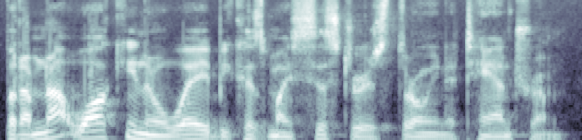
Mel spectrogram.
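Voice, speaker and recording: A man voicing a calm, firm, successful woman in an audiobook, speaking steadily. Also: on the low side, fast talker, breathy edge, no room sound, studio quality. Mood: steady. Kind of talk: scripted audiobook narration.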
